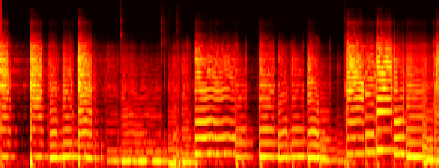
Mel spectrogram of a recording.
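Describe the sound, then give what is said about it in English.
A distorted electric guitar plays a melodic riff through an amplifier, with sustained, harmonically rich notes and short bends, loud and steady with no voices. “Uh, it, the mini sounds still a mini. little bit darker.”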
